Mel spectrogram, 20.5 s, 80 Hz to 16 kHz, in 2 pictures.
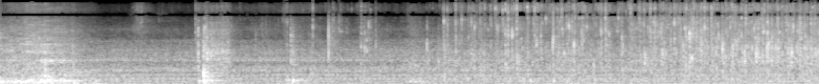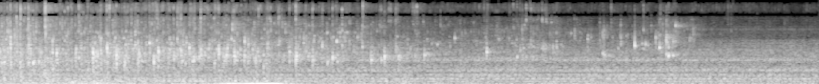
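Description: Old electrolyte pouring and splashing out of the filler holes of an upturned 12 V lead-acid car battery into a plastic tub. The pouring builds from about five seconds in and tails off near the end. A couple of knocks from the plastic battery case being handled come in the first few seconds, the sharpest about two and a half seconds in.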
